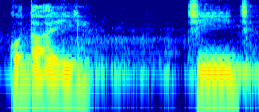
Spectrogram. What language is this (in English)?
Punjabi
